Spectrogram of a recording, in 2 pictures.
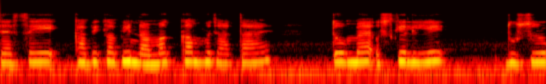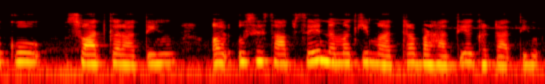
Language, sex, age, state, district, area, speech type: Hindi, female, 45-60, Madhya Pradesh, Bhopal, urban, spontaneous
